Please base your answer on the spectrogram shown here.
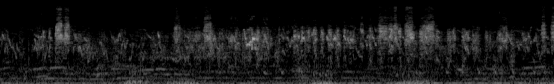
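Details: Budgerigars chirping while eating, a steady mass of high, rasping twitters and short whistled notes from many birds, rising and falling in loudness.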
